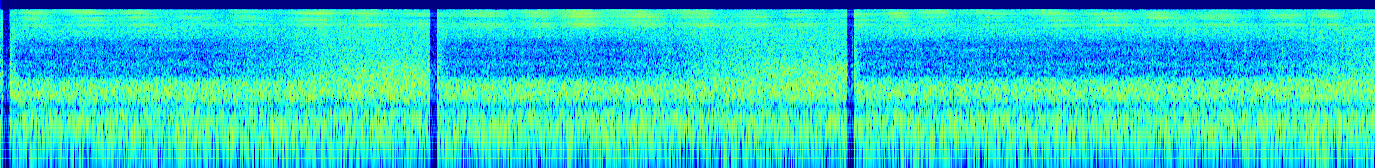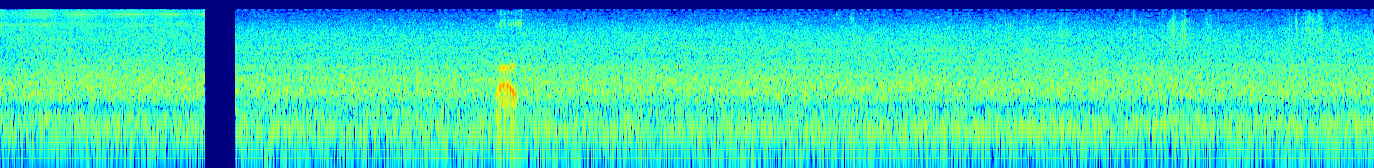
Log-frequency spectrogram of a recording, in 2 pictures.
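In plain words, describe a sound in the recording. A river flows and burbles steadily outdoors.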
